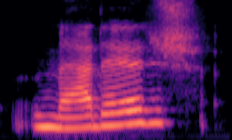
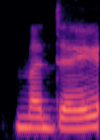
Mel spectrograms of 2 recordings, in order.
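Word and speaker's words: Madej: um dr kerry uh madage or maday i think is how you pronounce her name but m-a-d-e-j especially if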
